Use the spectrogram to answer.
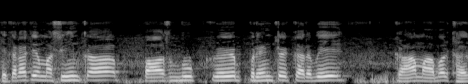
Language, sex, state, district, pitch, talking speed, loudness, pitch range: Chhattisgarhi, male, Chhattisgarh, Bilaspur, 185 Hz, 140 wpm, -13 LUFS, 165-190 Hz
